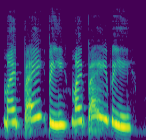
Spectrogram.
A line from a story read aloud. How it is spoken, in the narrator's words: The nurse rushed about the palace, screaming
